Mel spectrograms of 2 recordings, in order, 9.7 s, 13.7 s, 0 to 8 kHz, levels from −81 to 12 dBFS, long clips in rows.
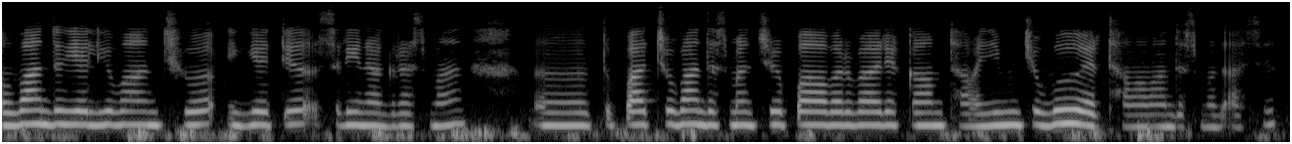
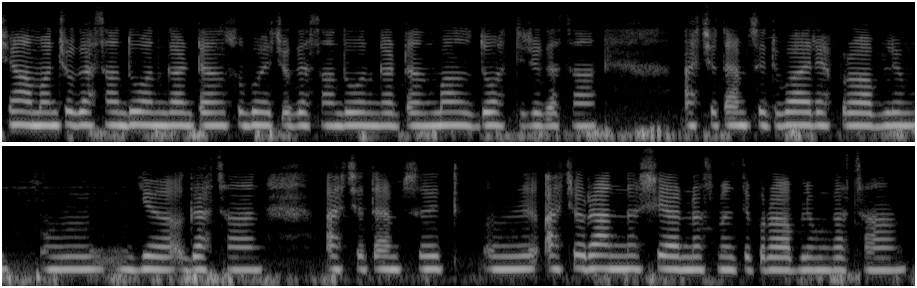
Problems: background sounds at intervals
